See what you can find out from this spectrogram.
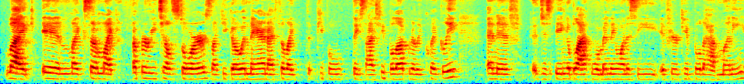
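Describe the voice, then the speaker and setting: A woman in her twenties answering interview questions in a chatty, thoughtful way with many fillers. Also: medium pitch. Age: 20s. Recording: roomy echo, from a distance, faint noise.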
